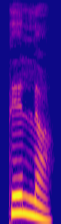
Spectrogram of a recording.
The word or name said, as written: ತೆಲ್ಲ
